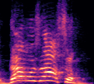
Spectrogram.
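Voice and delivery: high, loud delighted shout; thrilled. Retold or imitated. Popping up after being flipped, shouting high and loud in delight. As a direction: burst out with joy after the somersault.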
